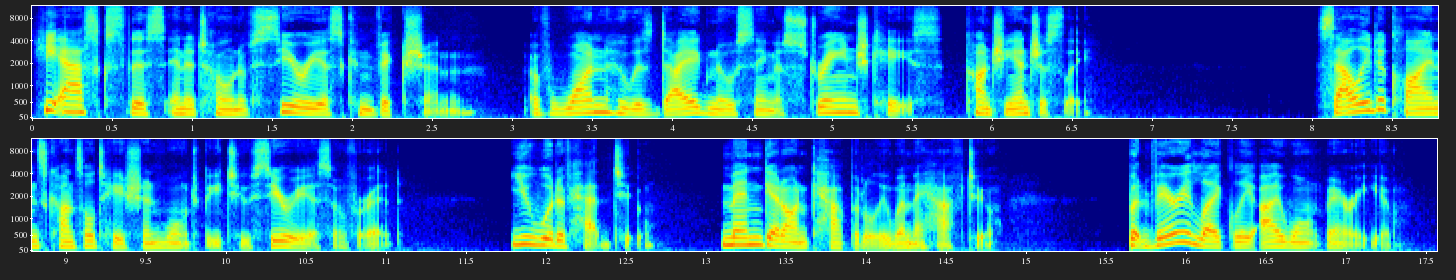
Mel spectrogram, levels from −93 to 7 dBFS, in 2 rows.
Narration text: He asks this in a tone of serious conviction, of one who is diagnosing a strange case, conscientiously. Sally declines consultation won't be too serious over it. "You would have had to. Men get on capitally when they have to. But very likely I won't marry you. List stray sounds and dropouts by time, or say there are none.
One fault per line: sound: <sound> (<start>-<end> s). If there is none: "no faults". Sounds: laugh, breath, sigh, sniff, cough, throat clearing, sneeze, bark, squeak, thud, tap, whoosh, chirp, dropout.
no faults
